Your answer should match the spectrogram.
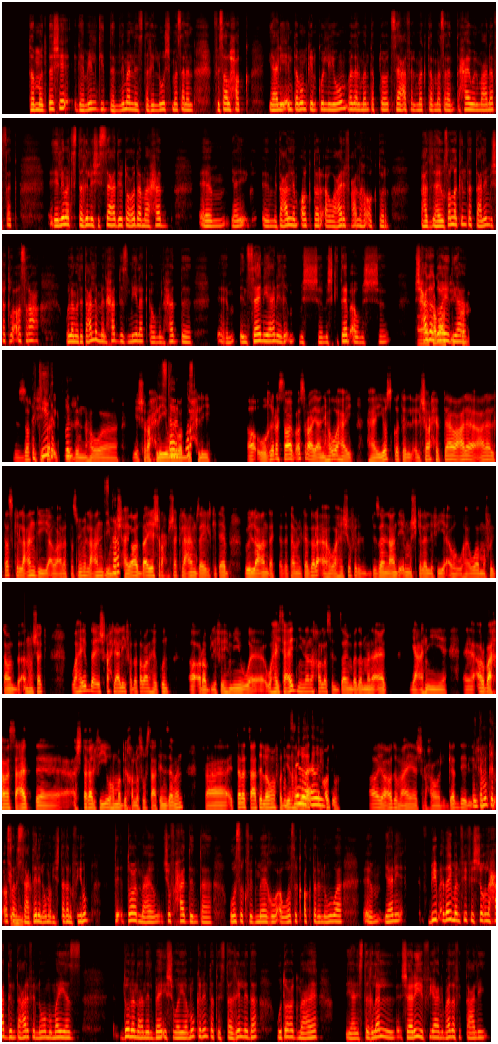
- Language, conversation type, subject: Arabic, advice, إيه الموقف اللي مجبرك تتعلم تكنولوجيا أو مهارة جديدة علشان تواكب متطلبات الشغل؟
- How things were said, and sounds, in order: in English: "guide"; in English: "التاسك"; in English: "الdesign"; in English: "الdesign"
